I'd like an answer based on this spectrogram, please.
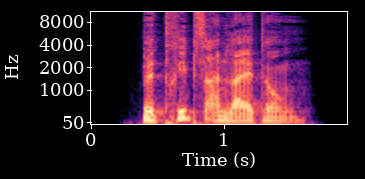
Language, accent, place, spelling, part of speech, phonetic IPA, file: German, Germany, Berlin, Betriebsanleitung, noun, [bəˈtʁiːpsʔanˌlaɪ̯tʊŋ], De-Betriebsanleitung.ogg
- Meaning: operating instruction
